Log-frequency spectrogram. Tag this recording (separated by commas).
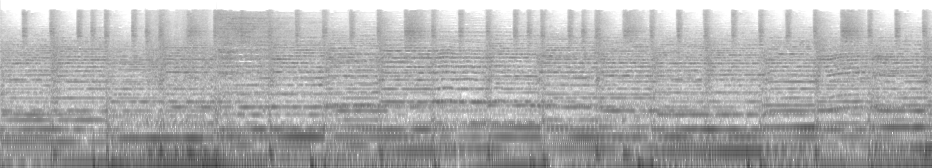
Music, Guitar, Acoustic guitar, Electric guitar, Plucked string instrument, Musical instrument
